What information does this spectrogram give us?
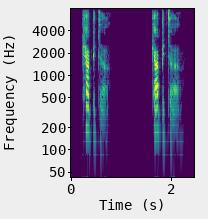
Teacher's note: Yes, we have aspiration at the beginning of the word, capital.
